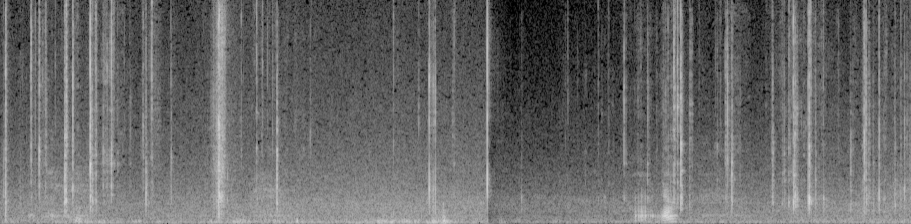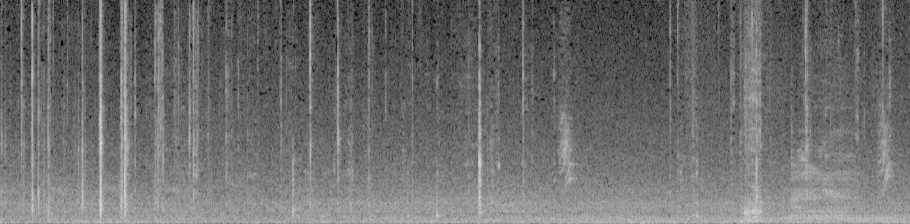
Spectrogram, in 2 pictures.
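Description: Hard plastic parts of a Bandai MagiKing combiner toy figure clicking and snapping as pieces are pulled apart and fitted together, in scattered sharp clicks with a brief lull about five seconds in.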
